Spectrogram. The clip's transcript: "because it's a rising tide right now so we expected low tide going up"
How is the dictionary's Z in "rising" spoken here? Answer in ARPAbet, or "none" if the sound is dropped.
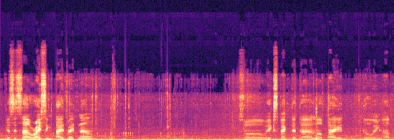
S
